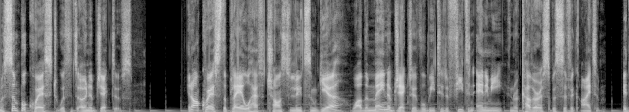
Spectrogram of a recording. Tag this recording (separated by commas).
Speech, Music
